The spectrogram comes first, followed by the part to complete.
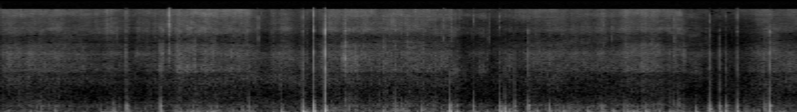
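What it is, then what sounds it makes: Plastic bubble wrap envelope. Long painted nails on both hands tap a flat blue plastic bubble wrap envelope with air-filled bubbles. They make a steady run of soft, dull taps with a few sharper clicks over a low rustling bed. Each tap stops almost at once and leaves little brightness.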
